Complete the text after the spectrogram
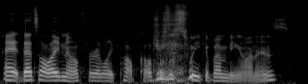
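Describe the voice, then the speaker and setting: A young woman co-hosting a casual chat podcast, her nose stuffy from allergies, chatty and quick to react. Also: lowish voice, sing-song, creaky, a little mellow, dry recording. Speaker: podcast co-host.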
